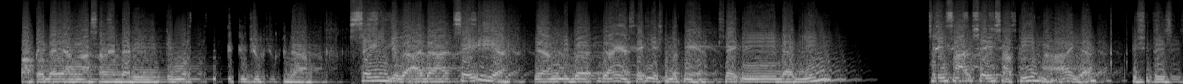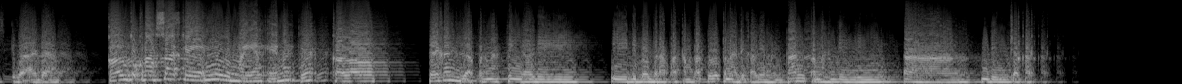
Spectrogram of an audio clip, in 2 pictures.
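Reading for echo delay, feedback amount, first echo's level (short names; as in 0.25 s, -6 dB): 0.156 s, 27%, -11.0 dB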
